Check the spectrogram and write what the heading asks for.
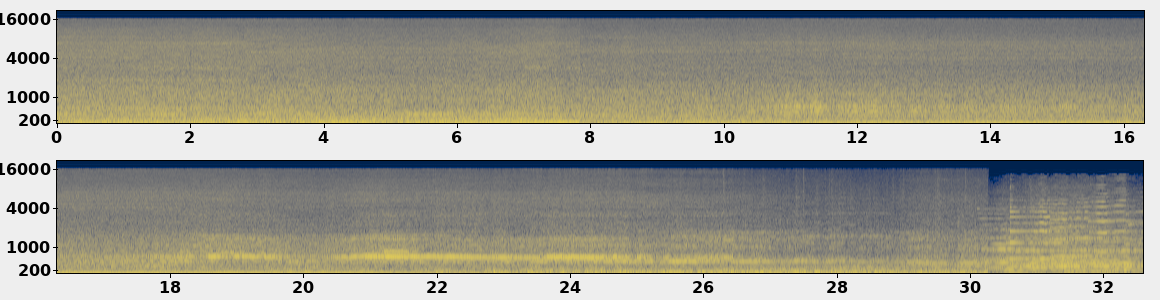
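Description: De Havilland floatplane's piston engine and propeller running steadily in the cabin. The pitch steps down about eight seconds in and sinks again in the second half as power comes back for the descent onto the lake. A higher wavering tone joins in during the second half.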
